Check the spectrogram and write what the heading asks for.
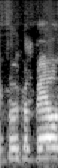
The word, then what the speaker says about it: Pflugerville: When I say Pflugerville, the P is silent. Thank you.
